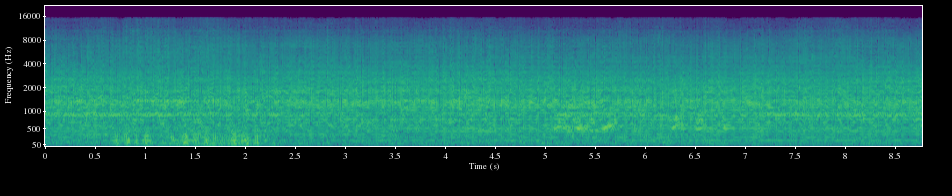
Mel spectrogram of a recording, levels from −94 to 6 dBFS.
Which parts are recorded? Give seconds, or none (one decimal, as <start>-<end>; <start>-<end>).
none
